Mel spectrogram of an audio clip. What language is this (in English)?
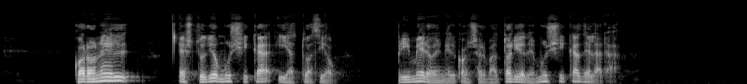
Spanish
